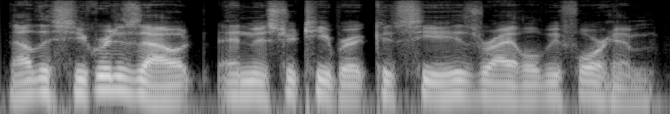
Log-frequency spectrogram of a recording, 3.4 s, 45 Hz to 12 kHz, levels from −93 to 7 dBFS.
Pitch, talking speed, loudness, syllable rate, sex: 100 Hz, 250 wpm, -20 LUFS, 6.2 syllables/s, male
